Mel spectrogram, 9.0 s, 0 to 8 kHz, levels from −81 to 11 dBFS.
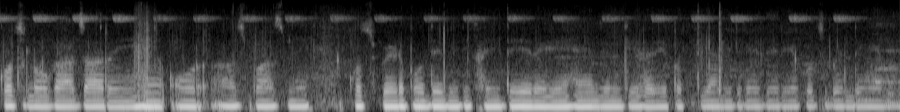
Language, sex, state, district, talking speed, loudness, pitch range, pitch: Hindi, male, Rajasthan, Bikaner, 185 wpm, -16 LUFS, 100-105 Hz, 105 Hz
